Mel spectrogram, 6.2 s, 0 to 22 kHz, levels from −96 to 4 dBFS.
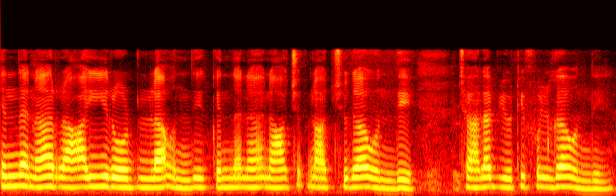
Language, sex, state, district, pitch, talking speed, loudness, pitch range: Telugu, female, Andhra Pradesh, Guntur, 185 Hz, 135 wpm, -18 LUFS, 180-195 Hz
